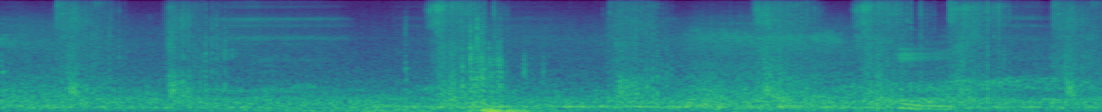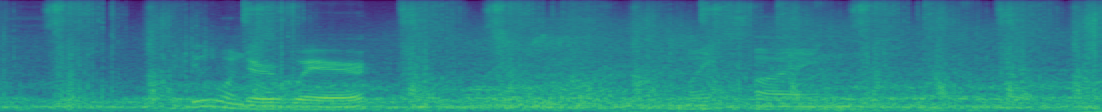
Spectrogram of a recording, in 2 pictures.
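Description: Footsteps crunch through snow at a steady walking pace.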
